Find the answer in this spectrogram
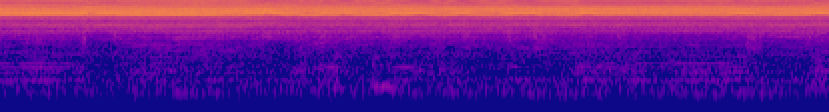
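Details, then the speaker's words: Steady very high-pitched whine of a small drill in full-endoscopic transforaminal spine surgery, drilling foraminal bone from the pedicle to the junction of the ascending facet, with faint room noise. "i start drilling from the pedicle to the junction of the ascending faucet here"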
